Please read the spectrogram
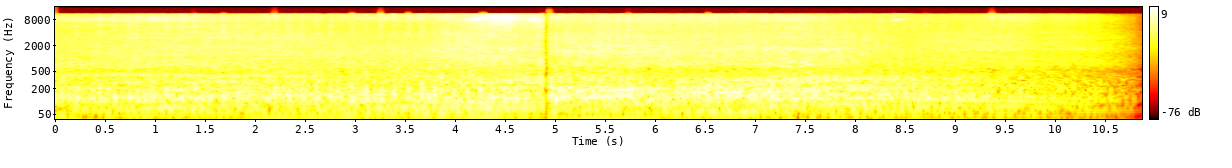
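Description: Busy street traffic: motorcycles and cars passing close by, with indistinct voices mixed in. The sound drops out for an instant about halfway through.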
